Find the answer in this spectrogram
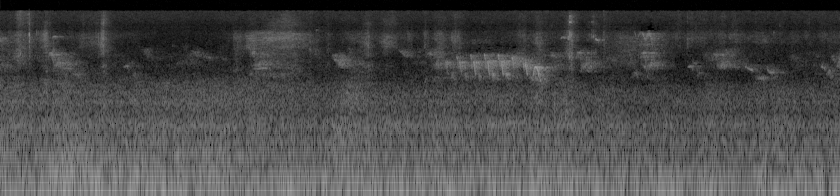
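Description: Birds chirping, with one quick trill of repeated notes about five seconds in, over a steady low rumble.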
